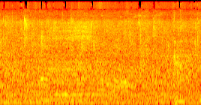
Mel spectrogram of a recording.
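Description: Rain falls in Mumbai as a faint, steady broadband hiss of drops on surfaces that continues evenly throughout, with no distinct sounds standing out.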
